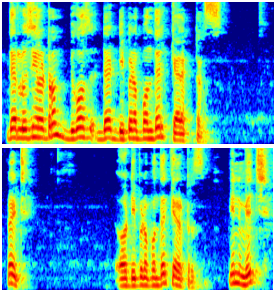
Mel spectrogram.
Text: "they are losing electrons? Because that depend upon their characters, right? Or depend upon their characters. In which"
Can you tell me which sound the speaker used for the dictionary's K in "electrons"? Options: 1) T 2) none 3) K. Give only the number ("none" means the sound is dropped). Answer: 2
